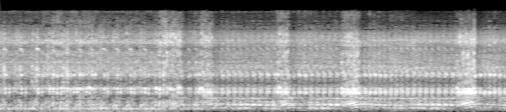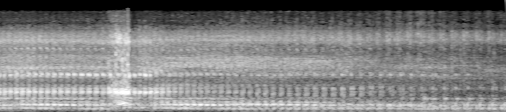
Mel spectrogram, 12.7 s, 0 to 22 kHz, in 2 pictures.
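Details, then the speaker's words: Ford Escort Mk1 with new bottom end, just running after rebuild, cold (thermostat not yet open): revs rise and fall unevenly with irregular thumps and rough loping note; massive vacuum leak, unbalanced carbs, cam possibly retarded. Lumpy uneven running. "she's a bit lumpy, but the cam is that far retarded or whatever."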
